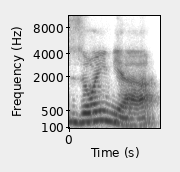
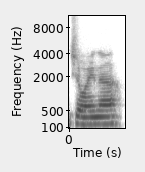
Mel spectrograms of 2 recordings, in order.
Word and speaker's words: Dzujna: Dzujna? It was Dzujna when my grandparents came over, and I got a little. So now we pronounce it Dzujna.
